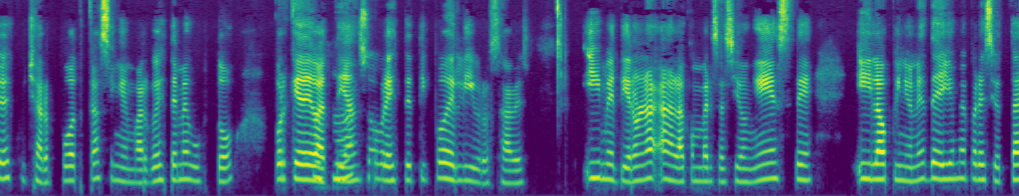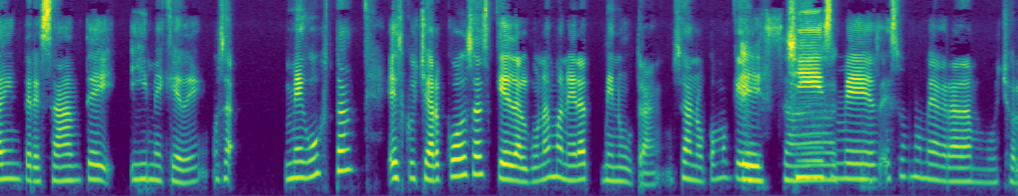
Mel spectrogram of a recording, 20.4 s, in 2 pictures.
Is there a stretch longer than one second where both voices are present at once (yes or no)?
yes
